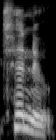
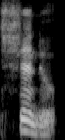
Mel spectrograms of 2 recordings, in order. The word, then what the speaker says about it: Chinuk: Chinuk, not Shenuk.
